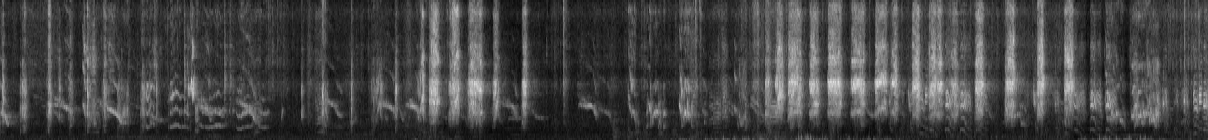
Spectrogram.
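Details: Breeding pair of budgerigars chirping: quick warbled, sweeping chirps and chatter mixed with dense sharp clicks and rustling bursts, growing louder and busier in the second half over a low rumbling background.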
